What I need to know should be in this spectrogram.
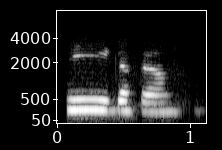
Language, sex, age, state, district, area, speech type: Assamese, female, 18-30, Assam, Golaghat, urban, conversation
